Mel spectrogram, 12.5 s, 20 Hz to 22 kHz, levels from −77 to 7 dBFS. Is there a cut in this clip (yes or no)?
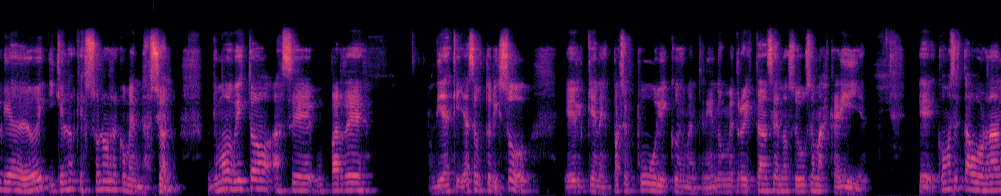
no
